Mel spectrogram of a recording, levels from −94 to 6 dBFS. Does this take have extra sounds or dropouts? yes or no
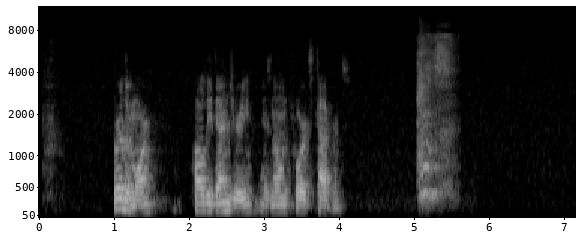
yes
